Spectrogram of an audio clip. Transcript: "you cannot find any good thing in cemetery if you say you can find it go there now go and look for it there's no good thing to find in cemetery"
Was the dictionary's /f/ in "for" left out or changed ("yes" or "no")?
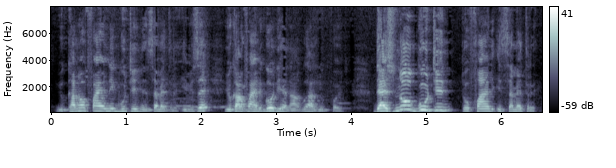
yes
